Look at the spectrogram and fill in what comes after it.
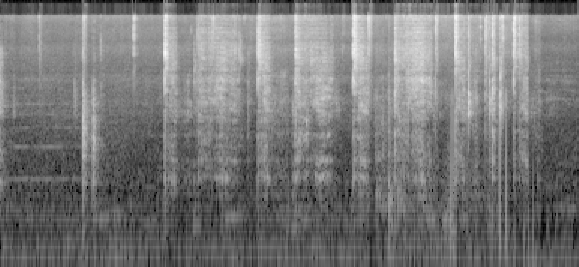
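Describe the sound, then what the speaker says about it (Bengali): Raw peanuts being fried in mustard oil in a wok, with bursts of sizzling and scraping stirring strokes and the clatter of a utensil against the pan, intermittent and close. "এখানে আমি কাঁচা বাদাম নিয়েছি, তো বাদামটা ভেজে নেব।"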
